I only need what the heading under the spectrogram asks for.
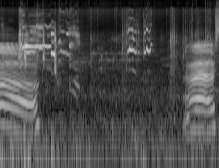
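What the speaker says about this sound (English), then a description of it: "those seagulls are really vicious" Gulls being hand-fed give loud, harsh harmonic squawks, close by, with a burst at the start and another near the end and scattered smaller calls between them.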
